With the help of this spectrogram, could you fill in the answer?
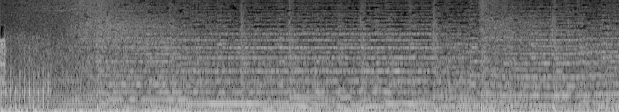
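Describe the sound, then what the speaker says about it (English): An autonomous helicopter rising to a stabilized hover, a steady, loud engine drone with strong tonal harmonics and rhythmic blade thumps recurring about every second. "You're going to see the aircraft come up to a stabilized hover"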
